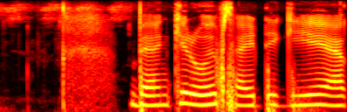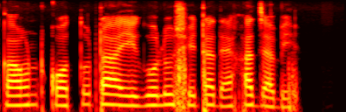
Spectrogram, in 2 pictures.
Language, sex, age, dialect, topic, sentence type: Bengali, female, 18-24, Northern/Varendri, banking, statement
